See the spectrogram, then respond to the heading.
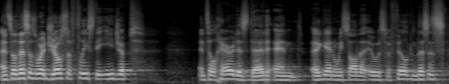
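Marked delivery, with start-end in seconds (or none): none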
